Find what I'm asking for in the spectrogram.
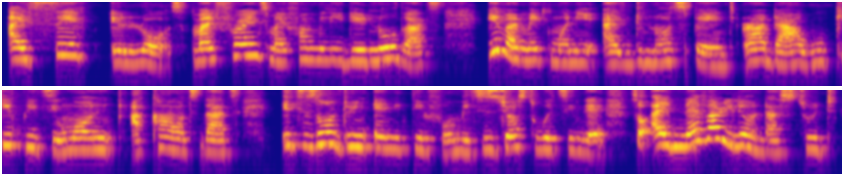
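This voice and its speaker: A woman's voice: a little high, moderate pace, a little mellow. A woman gives casual, motivational finance talk to camera. She speaks emphatically and repeats her points. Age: 20s. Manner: emphatic, repeats points, acts out quoted voices. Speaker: personal finance vlogger.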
